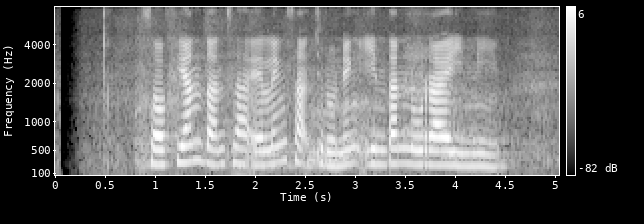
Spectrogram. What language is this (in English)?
Javanese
